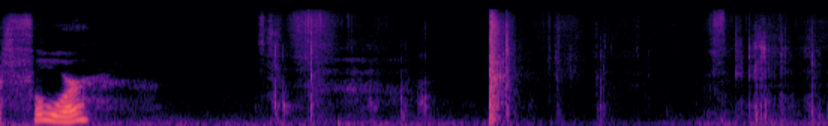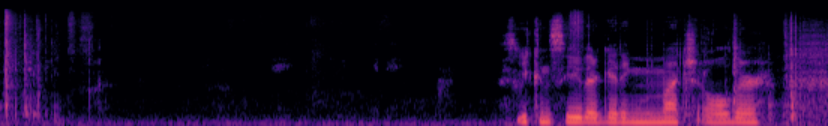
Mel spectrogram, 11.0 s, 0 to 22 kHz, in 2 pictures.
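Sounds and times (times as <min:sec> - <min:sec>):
clicks and rustles of discs: 0:01.8 - 0:06.3, 0:09.4 - 0:11.0.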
